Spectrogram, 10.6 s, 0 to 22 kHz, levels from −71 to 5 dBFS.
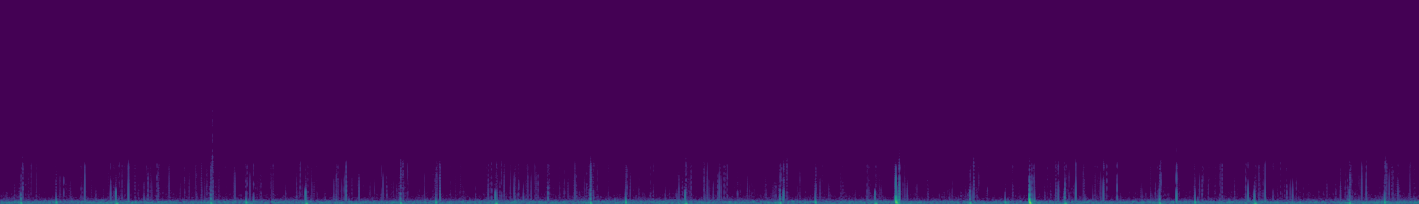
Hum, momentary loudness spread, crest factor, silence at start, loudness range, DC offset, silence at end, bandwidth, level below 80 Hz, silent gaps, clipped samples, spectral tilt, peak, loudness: none; 14 LU; 30 dB; 0 s; 7 LU; under 0.1%; 0 s; 10.5 kHz; -48 dBFS; none; under 0.1%; -9 dB/octave; -6 dBFS; -38 LUFS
